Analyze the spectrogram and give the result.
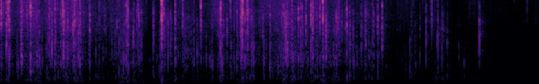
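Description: A large clear plastic bag full of ice cubes is squeezed by hands in knobbly rubber monster gloves, giving dense, bright crinkling and crunching with sharp crackles. After about three seconds the crunching thins to a few scattered crackles and fades to near silence.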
